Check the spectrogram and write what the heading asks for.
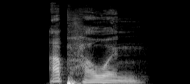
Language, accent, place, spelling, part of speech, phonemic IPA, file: German, Germany, Berlin, abhauen, verb, /ˈapˌhaʊ̯ən/, De-abhauen.ogg
- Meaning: 1. to cut off (with a cutting weapon) 2. to leave abruptly, to do a runner 3. to crack up, to laugh one's head off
